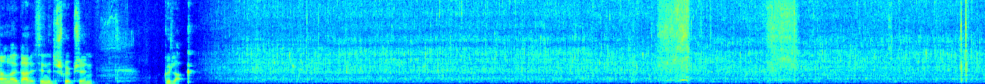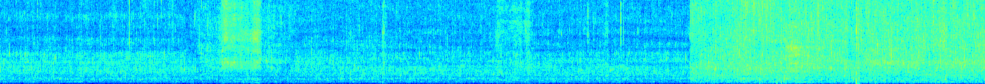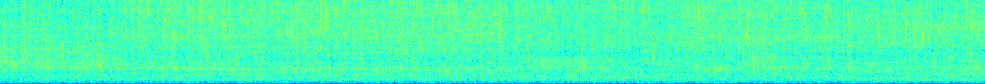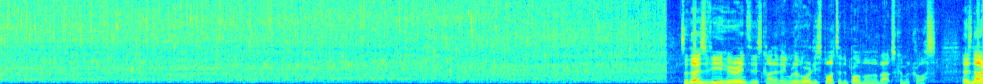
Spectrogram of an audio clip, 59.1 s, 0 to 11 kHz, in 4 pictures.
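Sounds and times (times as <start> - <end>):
stream rushing: 3.0 - 55.6.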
